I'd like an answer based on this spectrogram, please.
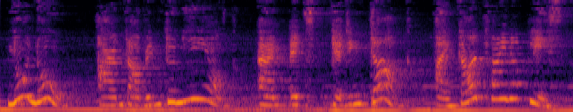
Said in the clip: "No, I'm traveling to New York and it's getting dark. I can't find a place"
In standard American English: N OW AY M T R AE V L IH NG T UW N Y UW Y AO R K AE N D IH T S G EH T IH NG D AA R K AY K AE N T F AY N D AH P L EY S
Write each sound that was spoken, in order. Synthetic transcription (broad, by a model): N OW AY M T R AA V IH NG T UW N Y UW Y AO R K AE N D IH T S G EH T IH NG D AA R K AY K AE N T F AY N D AH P L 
